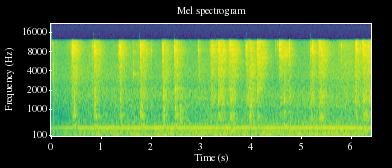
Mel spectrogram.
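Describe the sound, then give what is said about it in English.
Braille embossers click rhythmically as their pins and weights indent sheets of paper during a children's Braille competition, with many rapid, evenly spaced clicks over a constant low mechanical hum. “That's the sound of Braille embossers, which are machines that use pins and weights to indent a sheet of paper with Braille.”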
